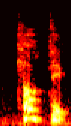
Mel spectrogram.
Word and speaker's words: Celtic: So, when we were just backstage for a moment, I said to Sheila, is it Celtic Sheila or is it Celtic Sheila? And it is Celtic Sheila.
